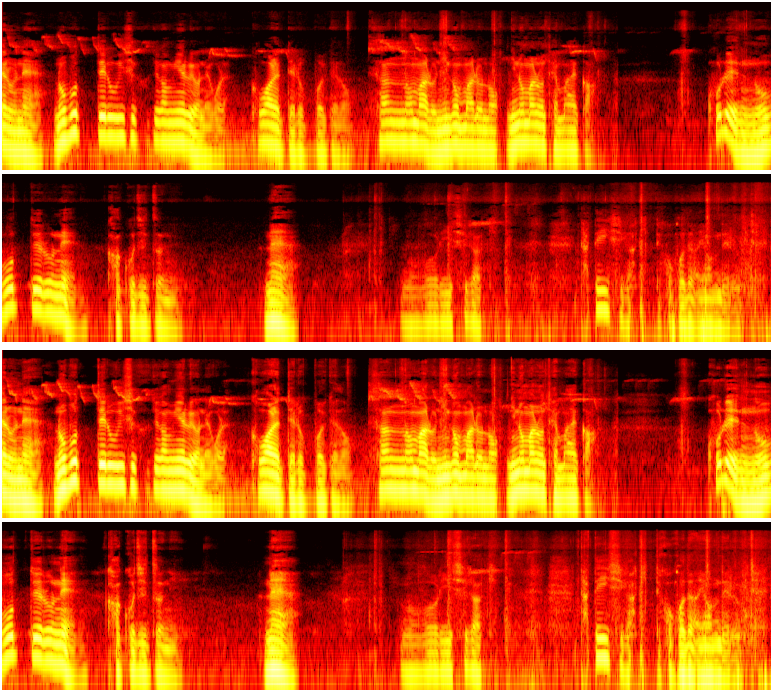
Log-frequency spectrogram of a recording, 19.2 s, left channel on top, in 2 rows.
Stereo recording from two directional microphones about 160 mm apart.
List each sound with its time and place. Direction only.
0.0 s speech: 20° right (ahead or behind)
8.5 s speech: 5° right (ahead or behind)
12.8 s speech: 10° right (ahead or behind)
14.7 s speech: 40° right (ahead or behind)
15.1 s speech: 25° right (ahead or behind)
16.4 s a sound: 30° right (ahead or behind)
17.7 s speech: 30° right (ahead or behind)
